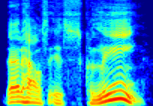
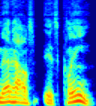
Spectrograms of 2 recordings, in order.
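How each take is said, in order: First: "clean" drawn out slowly with a big swooping rise and fall; stress on CLEAN. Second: Said in the usual way. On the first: Acted. Man lays down the house rule, hard stress on "clean". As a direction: stretch out "clean" and punch it. Repeats for emphatic effect.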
